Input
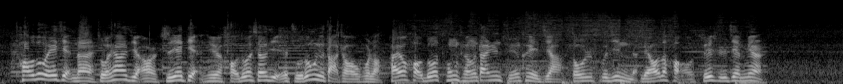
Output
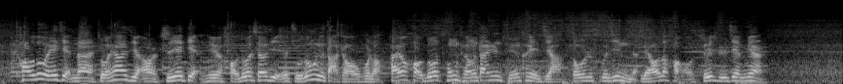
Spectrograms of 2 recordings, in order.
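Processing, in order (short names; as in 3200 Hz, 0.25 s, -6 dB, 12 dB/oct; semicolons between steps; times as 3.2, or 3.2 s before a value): in parallel at -11.5 dB: hard clip -21.5 dBFS, distortion -8 dB; on the sum: doubler 23 ms -13 dB; three-band squash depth 40%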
